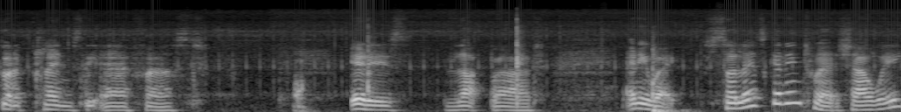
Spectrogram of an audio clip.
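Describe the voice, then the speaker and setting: Noticeable background noise sits under the audio. Pauses are long and frequent. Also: fairly slow pace. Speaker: YouTube drama commentator. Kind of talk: casual commentary vlog. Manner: quiet.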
